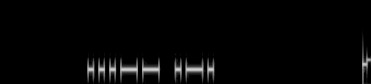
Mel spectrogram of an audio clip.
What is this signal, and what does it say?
Morse code, heard as a keyed tone, about 22 wpm, 700 Hz. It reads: 3R
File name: practice / 22wpm / Two Letter-Number Combinations - 22wpm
